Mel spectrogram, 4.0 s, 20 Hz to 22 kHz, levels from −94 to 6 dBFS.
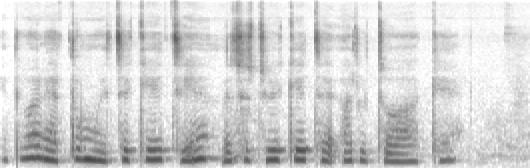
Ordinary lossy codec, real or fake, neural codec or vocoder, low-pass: none; fake; vocoder, 44.1 kHz, 128 mel bands every 256 samples, BigVGAN v2; none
